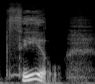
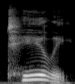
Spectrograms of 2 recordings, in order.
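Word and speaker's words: Thiele: Now, I'm a little bit hesitant to say who he is because I grew up saying Colin Theal, but that's not how you pronounce it, is it?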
